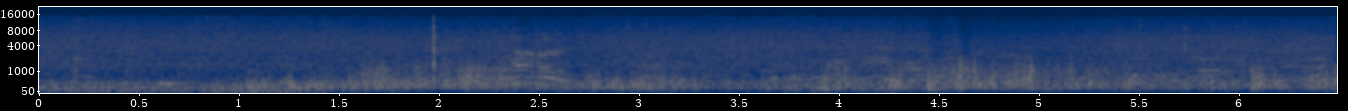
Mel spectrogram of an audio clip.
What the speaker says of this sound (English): It can't be only 18 kilometers the winds are gusting.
